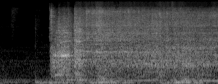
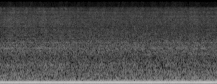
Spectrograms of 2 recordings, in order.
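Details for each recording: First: 1969 Plymouth GTX, first cold start attempt; the starter spins the engine at a steady crank with no firing because there is no fuel in it yet, cranking to let fuel build. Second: 1969 Plymouth GTX V8, cold start after ignition distributor setup, choke held, no priming fuel: deep even rumble, steady beat, no knocks or misses; running healthy.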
